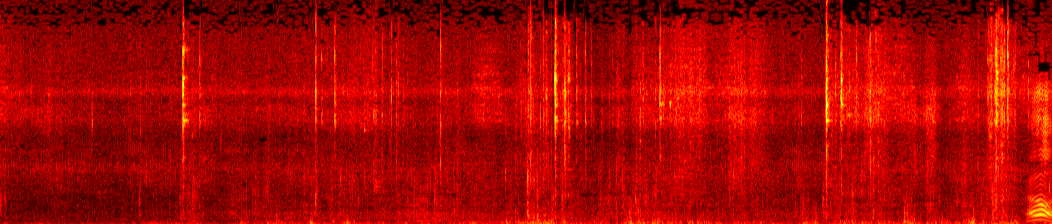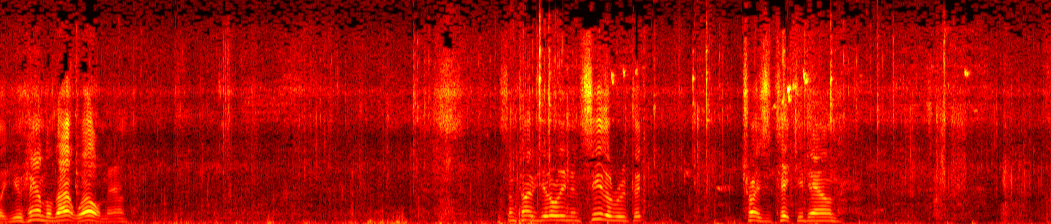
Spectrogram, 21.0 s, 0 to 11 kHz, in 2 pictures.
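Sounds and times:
bike clicking and rattling: 0.0s - 21.0s
wind buffeting the microphone: 1.3s - 21.0s
tyres rumbling over dirt: 1.4s - 21.0s.

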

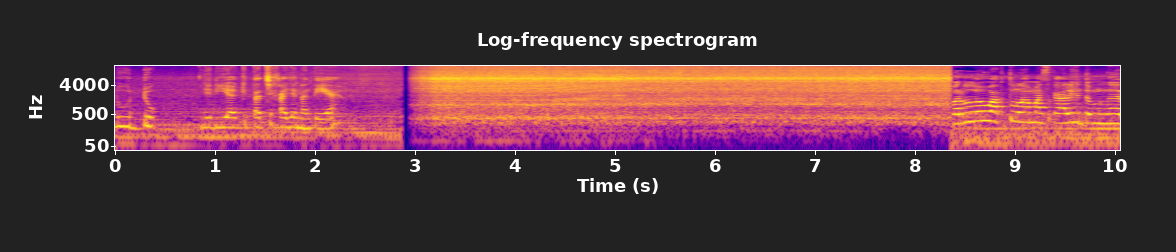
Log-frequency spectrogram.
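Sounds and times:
hair dryer blowing: 2.9s - 8.4s.

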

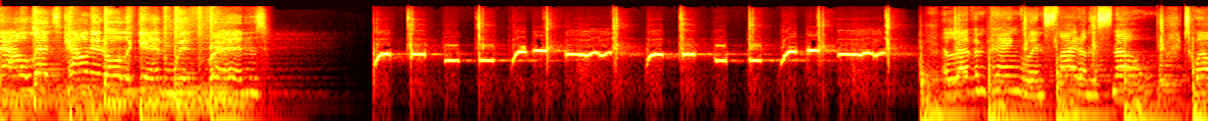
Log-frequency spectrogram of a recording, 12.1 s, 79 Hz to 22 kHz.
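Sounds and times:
whistled melody: 3.7s - 9.2s
sharp clicks beat: 4.0s - 9.1s.

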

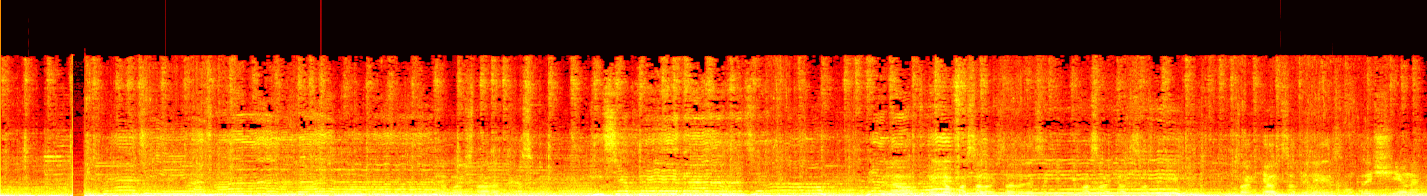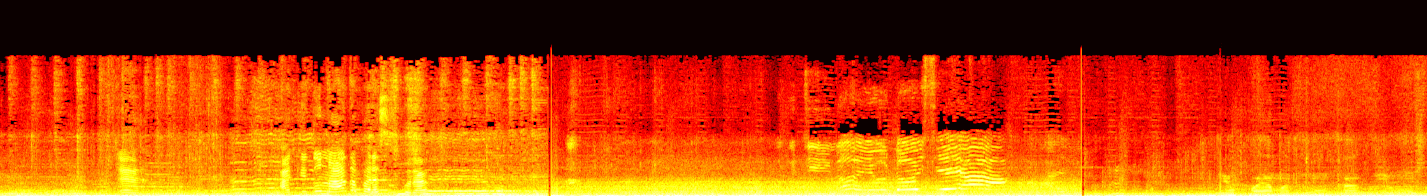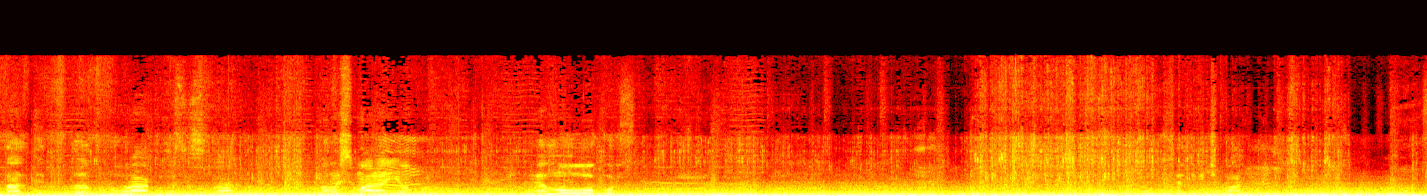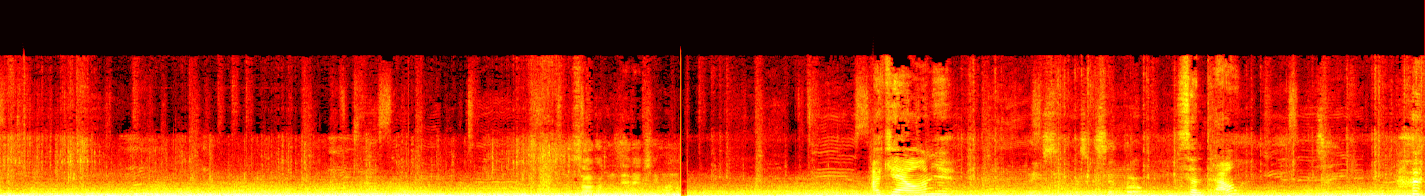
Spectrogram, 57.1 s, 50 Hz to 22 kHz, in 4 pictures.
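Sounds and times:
car cabin road drone: 0.0s - 57.0s
person singing or speaking: 8.7s - 11.9s.

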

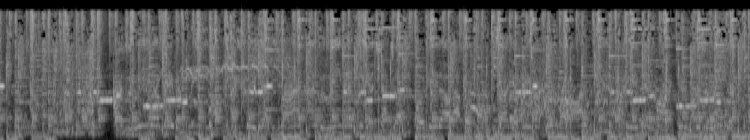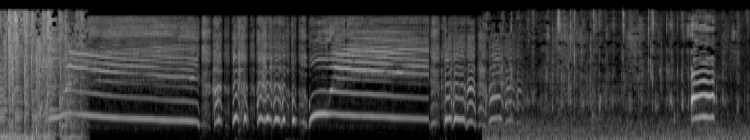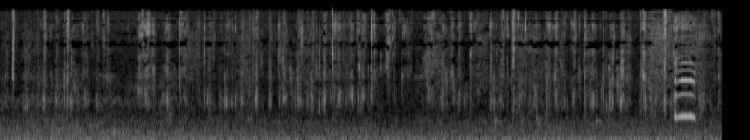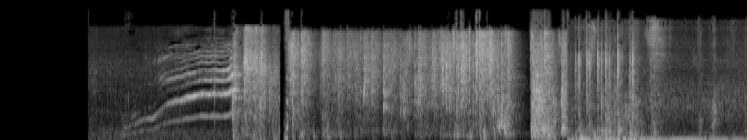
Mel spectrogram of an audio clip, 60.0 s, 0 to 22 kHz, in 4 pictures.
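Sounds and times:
low background rumble: 24.7s - 44.4s, 56.4s - 59.9s
baby macaque coo call: 28.8s - 29.4s.

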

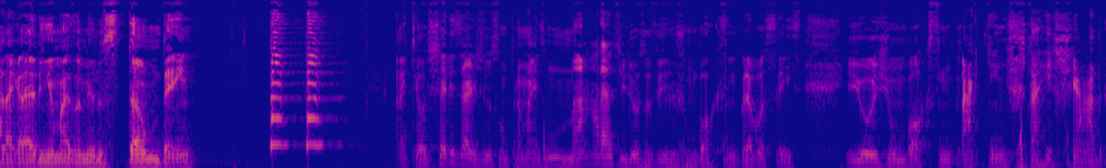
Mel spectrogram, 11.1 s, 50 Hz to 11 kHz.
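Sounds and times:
honking tones: 2.7s - 3.6s.

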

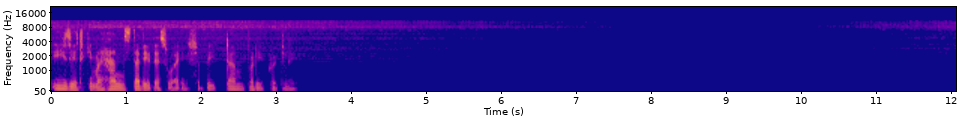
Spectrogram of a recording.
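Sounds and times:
faint tattoo machine buzz: 0.0s - 8.4s, 10.0s - 12.0s.

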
